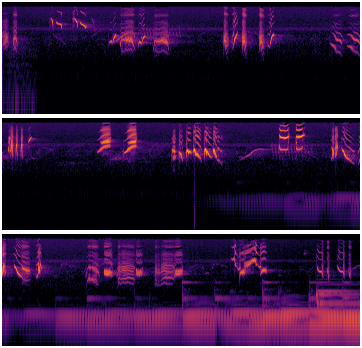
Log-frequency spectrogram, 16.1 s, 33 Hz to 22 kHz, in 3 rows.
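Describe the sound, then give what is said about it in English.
A brown thrasher sings a rapid string of varied, chirping and whistled phrases in short bursts with brief pauses, clear, while a low rumbling hum builds steadily underneath in the second half. “Listen to this guy, the brown thrasher. He has more than 1,000 song types and can even do covers of other bird songs.”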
